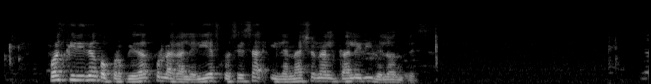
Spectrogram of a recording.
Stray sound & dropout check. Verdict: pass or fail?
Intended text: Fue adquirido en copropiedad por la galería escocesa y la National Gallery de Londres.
pass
